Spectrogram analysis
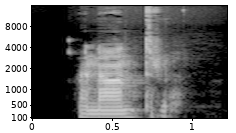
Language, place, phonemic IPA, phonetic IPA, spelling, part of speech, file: Hindi, Delhi, /ə.nɑːn.t̪ɾᵊ/, [ɐ.nä̃ːn̪.t̪ɾᵊ], अनांत्र, noun, LL-Q1568 (hin)-अनांत्र.wav
- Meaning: 1. cestoda 2. Cestoda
